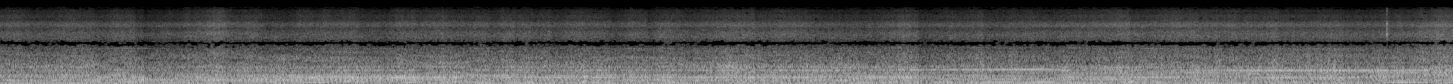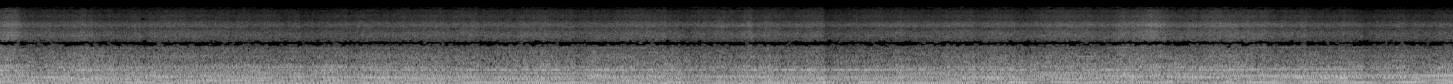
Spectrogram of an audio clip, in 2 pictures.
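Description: Limestone 24 cabin cruiser's engine running steadily under way, heard from inside the cabin, its drone wavering slightly in pitch. Water and spray rush against the hull and windshield as the boat runs through choppy water, with a few faint splashes on top.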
